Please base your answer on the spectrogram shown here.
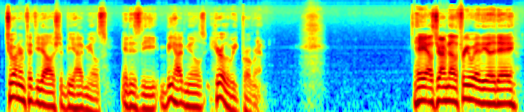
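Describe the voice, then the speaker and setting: Sports radio co-host: American man, mid-pitched voice, casual bantering delivery, dry close studio mic. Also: no room sound. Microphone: close studio radio microphone.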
